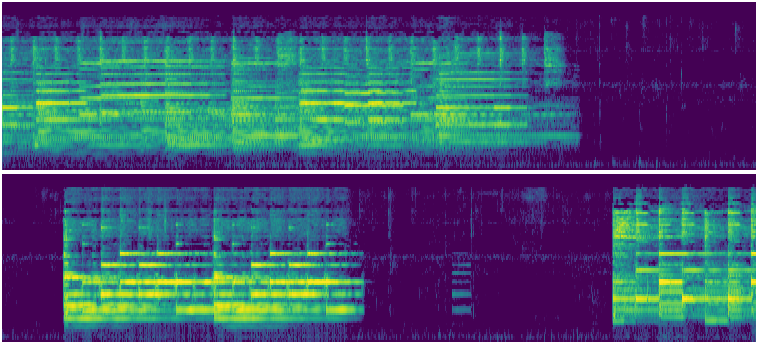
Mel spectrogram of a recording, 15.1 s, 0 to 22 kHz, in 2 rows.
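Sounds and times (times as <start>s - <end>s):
bright ringtone: 0.0s - 5.8s, 8.2s - 11.2s, 13.7s - 15.0s
chiming ringtone melody: 0.0s - 5.8s, 8.2s - 11.2s, 13.7s - 15.0s.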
